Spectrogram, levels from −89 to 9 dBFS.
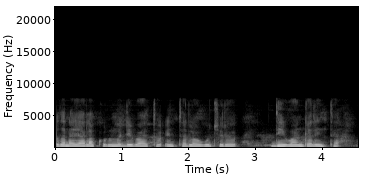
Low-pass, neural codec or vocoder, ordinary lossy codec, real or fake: none; none; none; real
